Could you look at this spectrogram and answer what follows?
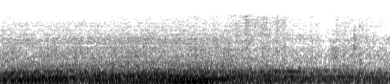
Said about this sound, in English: We were trapped too until the BMW sped off and disappeared into traffic. Then we drove off.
